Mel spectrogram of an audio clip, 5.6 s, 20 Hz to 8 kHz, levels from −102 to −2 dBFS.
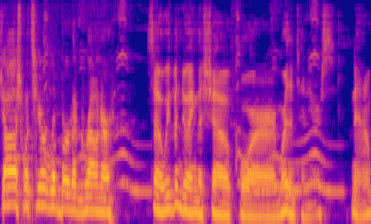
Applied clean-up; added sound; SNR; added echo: classical method WPE with log-MMSE.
